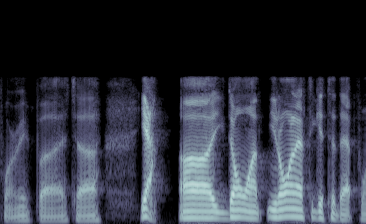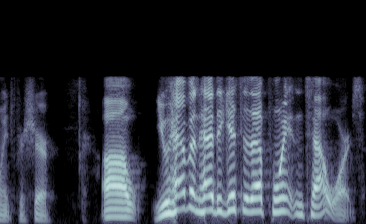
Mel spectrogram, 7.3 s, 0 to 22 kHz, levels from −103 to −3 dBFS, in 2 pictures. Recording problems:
high frequencies cut off; noticeable; nothing above 5.5 kHz

